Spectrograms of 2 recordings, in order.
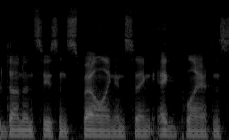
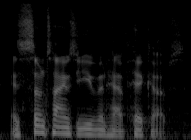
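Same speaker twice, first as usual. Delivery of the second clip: normal talking voice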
